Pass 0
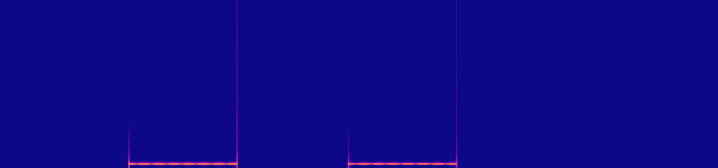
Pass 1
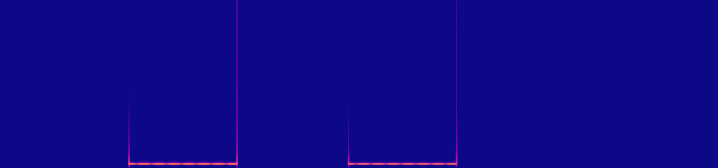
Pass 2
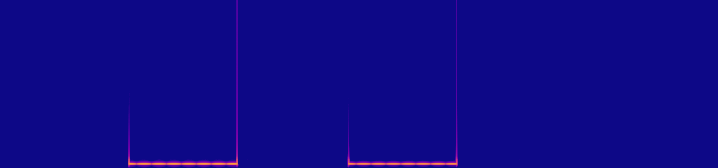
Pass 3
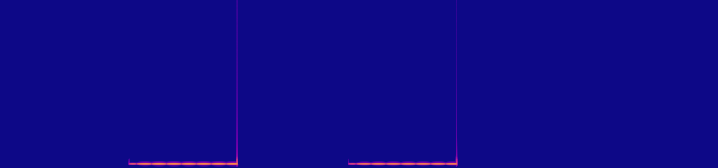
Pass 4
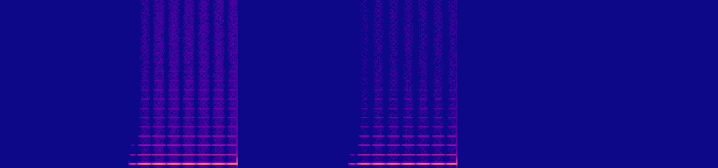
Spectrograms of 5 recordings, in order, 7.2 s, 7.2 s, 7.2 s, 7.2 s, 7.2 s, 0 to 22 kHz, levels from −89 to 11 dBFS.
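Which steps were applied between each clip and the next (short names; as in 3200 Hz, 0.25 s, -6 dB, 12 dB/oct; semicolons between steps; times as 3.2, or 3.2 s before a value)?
HPF 1000 Hz 12 dB/oct; gain +6 dB
band shelf 720 Hz +12 dB
auto swell 0.225 s; gain -6 dB
G.711 law mismatch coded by A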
